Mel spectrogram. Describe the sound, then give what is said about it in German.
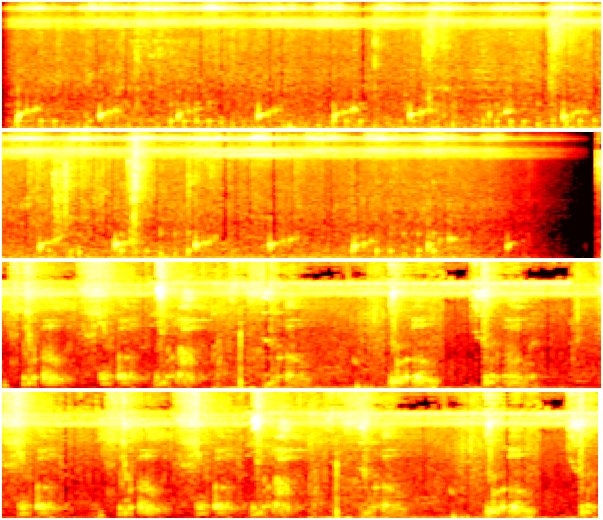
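An orangutan's biphonic call: a rhythmic series of deep, rumbling throat grunts, layered at the same time with sharp clicking sounds from the mouth, repeating steadily over a hissy outdoor background with a brief pause midway. “Die können gleichzeitig mit ihrer Kehle irgendwelche Summgeräusche machen oder grollen und gleichzeitig mit dem Mund irgendwie klackern.”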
